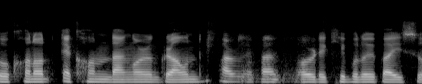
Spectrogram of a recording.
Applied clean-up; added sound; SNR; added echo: neural mask model DeepFilterNet 3.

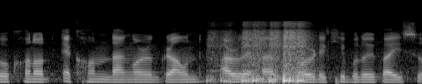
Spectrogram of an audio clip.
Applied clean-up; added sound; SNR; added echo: none; Snare drum; -4 dB; none.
